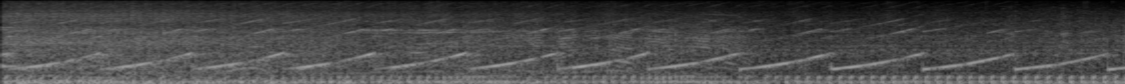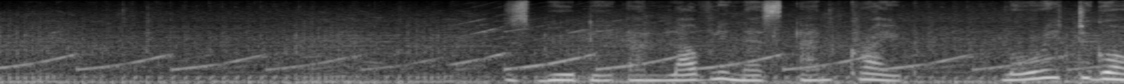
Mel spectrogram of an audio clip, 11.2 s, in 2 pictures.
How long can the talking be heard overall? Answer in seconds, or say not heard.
3 s.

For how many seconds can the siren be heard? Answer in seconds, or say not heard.
11 s.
